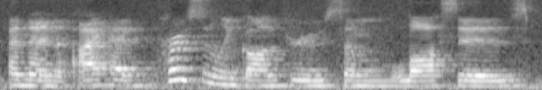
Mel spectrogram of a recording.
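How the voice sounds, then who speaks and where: A young woman from Michigan chats casually in an interview, thinking aloud and scattering "like" and "um" through her sentences. Her voice sits a bit low for a woman. The room is echoey, with a faint low rumble behind her. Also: takes it slowly. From Michigan, United States. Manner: chatty, full of "like" and "um", thinking aloud. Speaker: playwright and director. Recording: roomy echo, faint rumble.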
